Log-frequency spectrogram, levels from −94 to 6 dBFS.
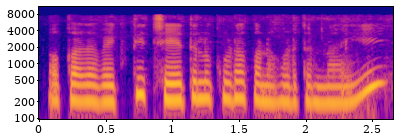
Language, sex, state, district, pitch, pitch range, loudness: Telugu, female, Andhra Pradesh, Annamaya, 215 Hz, 200-235 Hz, -16 LUFS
